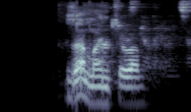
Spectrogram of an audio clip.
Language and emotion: Russian, neutral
